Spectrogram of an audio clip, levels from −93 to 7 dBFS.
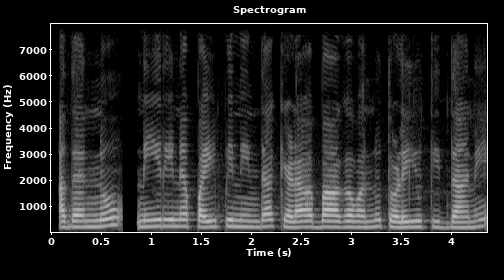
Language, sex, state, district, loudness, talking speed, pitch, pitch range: Kannada, female, Karnataka, Chamarajanagar, -25 LUFS, 70 wpm, 220 Hz, 210-235 Hz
